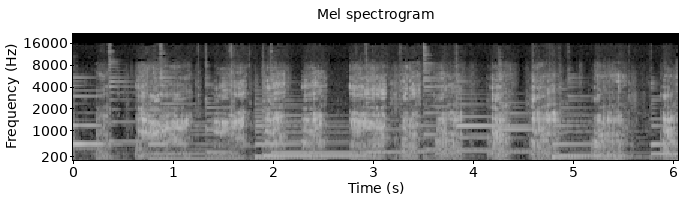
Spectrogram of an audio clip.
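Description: Boars grunting in short calls repeated every half second or so, over background music with held notes.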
